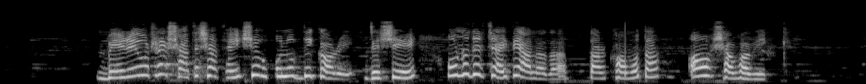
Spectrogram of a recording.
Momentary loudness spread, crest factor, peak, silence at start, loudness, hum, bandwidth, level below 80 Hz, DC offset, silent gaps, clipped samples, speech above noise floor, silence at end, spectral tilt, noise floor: 7 LU; 14 dB; -6 dBFS; 0.95 s; -18 LUFS; none; 8 kHz; -68 dBFS; under 0.1%; none; under 0.1%; 43 dB; 1 s; -2.5 dB/octave; -61 dBFS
